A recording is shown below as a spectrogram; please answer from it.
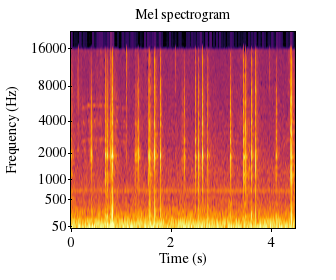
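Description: Fingertips and nails tap the side of a small cylindrical hollow metal popcorn tin with a printed winter scene, held upright. The taps come in quick, irregular bursts, giving short, bright metallic clicks with a faint ring near 1.9 kHz that dies away almost at once over a low steady rumble.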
